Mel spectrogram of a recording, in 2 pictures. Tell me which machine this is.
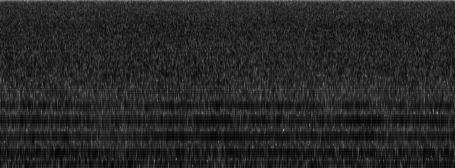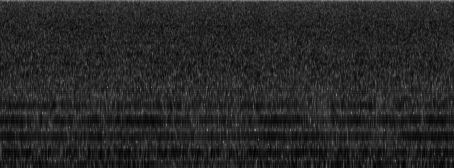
fan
